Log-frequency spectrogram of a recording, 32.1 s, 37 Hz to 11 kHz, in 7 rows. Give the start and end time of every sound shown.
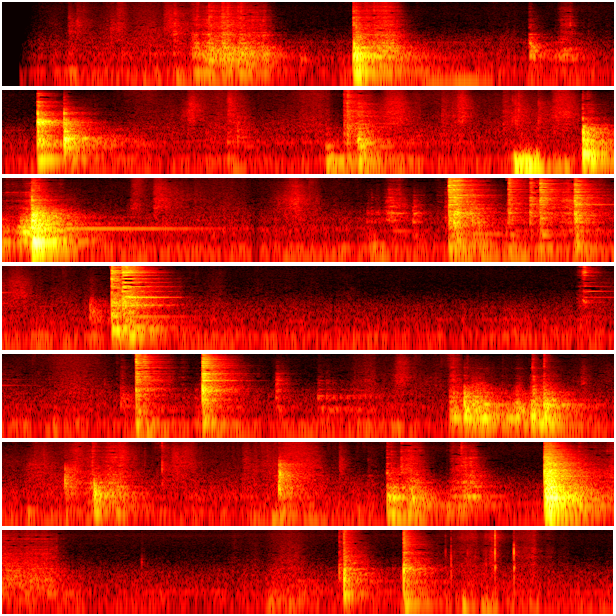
[0.49, 1.43] footsteps
[1.34, 3.16] cutlery and dishes
[3.84, 5.45] cutlery and dishes
[5.95, 9.23] footsteps
[6.96, 7.88] cutlery and dishes
[8.22, 10.20] cutlery and dishes
[10.17, 12.38] footsteps
[11.95, 15.18] cutlery and dishes
[13.78, 14.54] footsteps
[17.90, 18.36] cutlery and dishes
[18.57, 19.33] footsteps
[19.11, 28.01] cutlery and dishes
[20.94, 25.76] footsteps
[29.93, 31.68] light switch

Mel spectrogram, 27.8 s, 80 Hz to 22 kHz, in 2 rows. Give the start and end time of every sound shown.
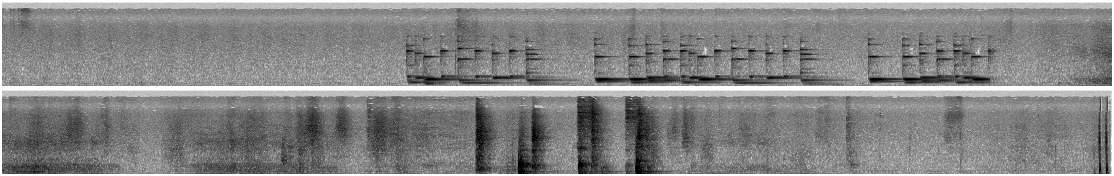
[5.09, 12.66] phone ringing

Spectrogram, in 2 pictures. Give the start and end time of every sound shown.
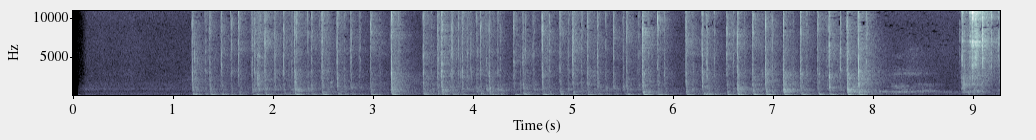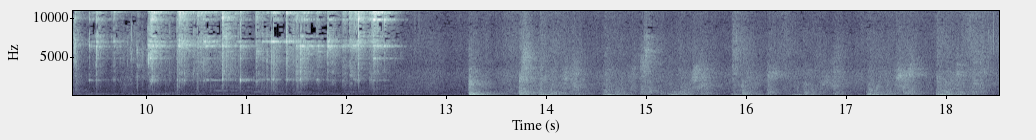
[1.15, 8.12] keyboard typing
[8.86, 12.55] keys
[13.21, 18.54] footsteps

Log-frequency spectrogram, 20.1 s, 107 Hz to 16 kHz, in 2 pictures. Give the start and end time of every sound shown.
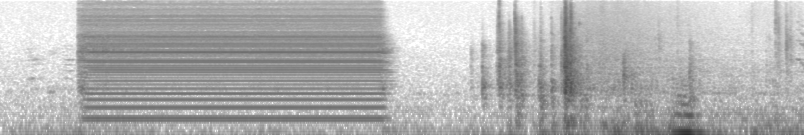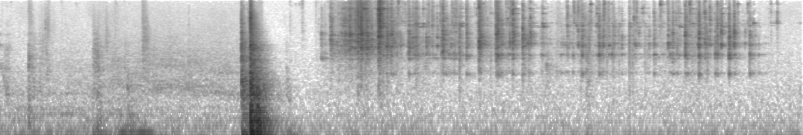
[0.91, 5.08] bell ringing
[5.94, 10.79] door
[9.65, 12.47] footsteps
[13.05, 13.92] door
[14.11, 20.10] keys

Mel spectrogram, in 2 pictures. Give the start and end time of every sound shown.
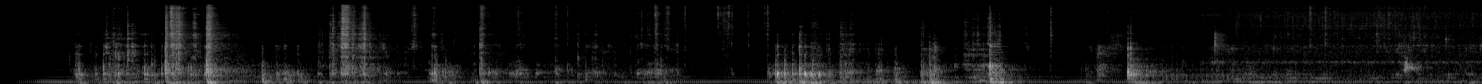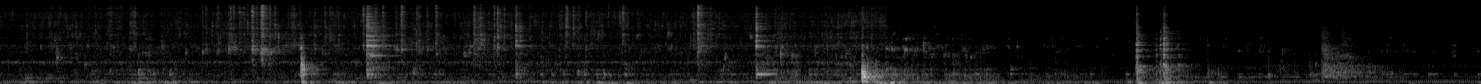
[0.55, 11.72] cutlery and dishes
[11.81, 29.63] running water
[12.92, 13.44] cutlery and dishes
[15.53, 24.30] cutlery and dishes
[25.96, 26.95] cutlery and dishes

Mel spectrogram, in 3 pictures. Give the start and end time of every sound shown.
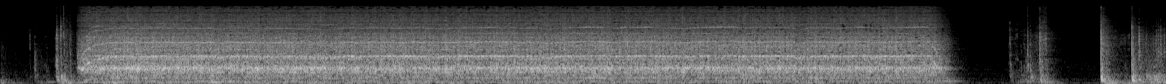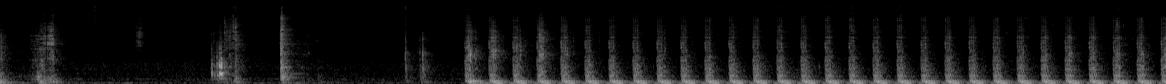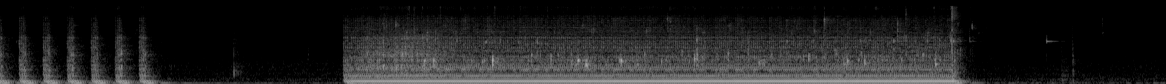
[0.37, 9.87] coffee machine
[9.95, 10.90] coffee machine
[11.00, 11.79] coffee machine
[11.95, 12.32] coffee machine
[13.74, 14.17] coffee machine
[14.40, 14.68] coffee machine
[15.61, 25.25] coffee machine
[26.54, 33.56] coffee machine

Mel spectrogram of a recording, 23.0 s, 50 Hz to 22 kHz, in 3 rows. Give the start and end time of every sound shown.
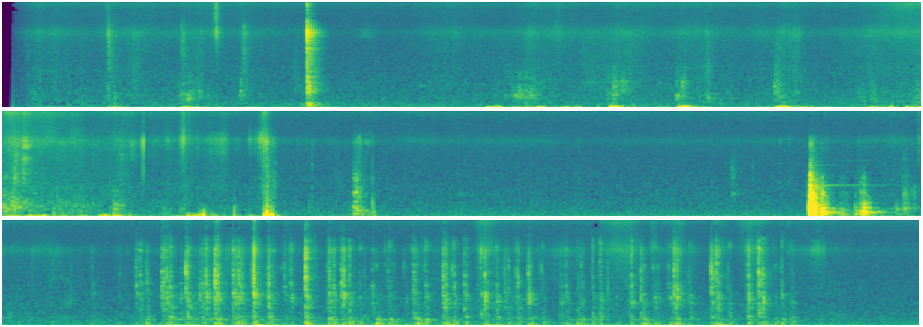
[0.85, 2.13] footsteps
[2.54, 2.75] light switch
[4.04, 6.72] footsteps
[14.39, 15.03] cutlery and dishes
[16.43, 21.76] keyboard typing

